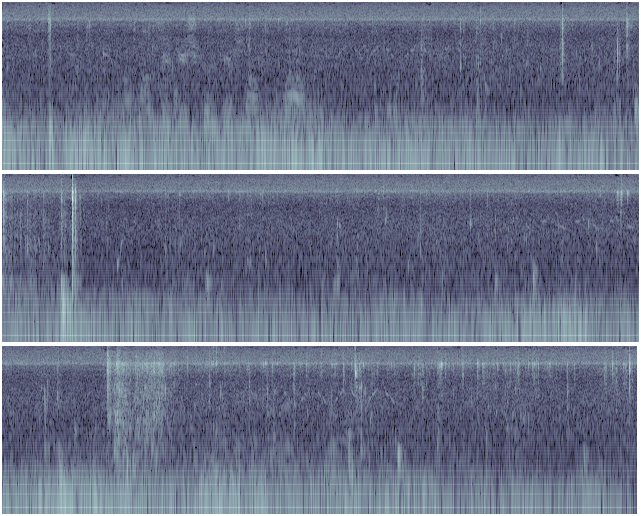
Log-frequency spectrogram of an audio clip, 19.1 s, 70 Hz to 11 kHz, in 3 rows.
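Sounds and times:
wind buffeting microphone: 0.0 - 19.0
fish splashing water surface: 13.7 - 15.0.

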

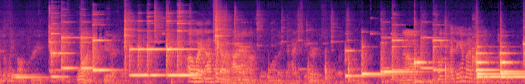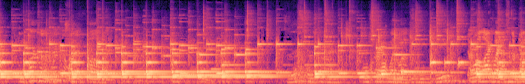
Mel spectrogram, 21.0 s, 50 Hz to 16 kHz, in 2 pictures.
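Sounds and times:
marimbas playing: 0.0 - 21.0.

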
